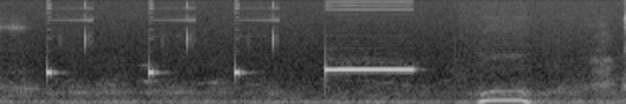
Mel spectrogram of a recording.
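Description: Quiz countdown-timer sound effect: short electronic ticks about once a second, then a steady beep lasting nearly a second about three seconds in as the count runs out, followed near the end by a short low tone that rises and falls in pitch.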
